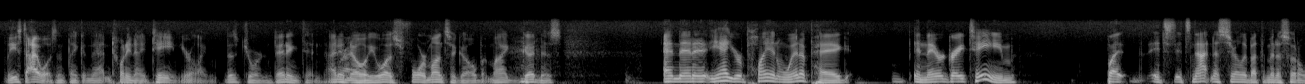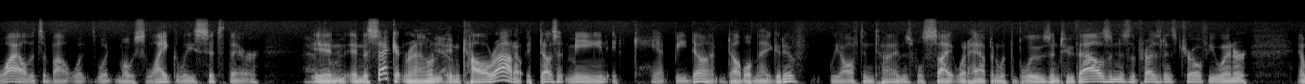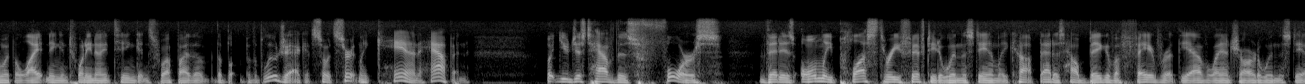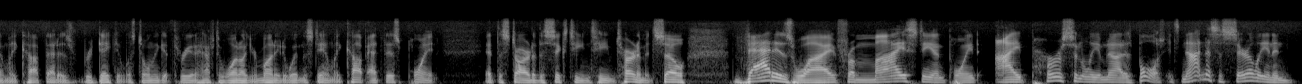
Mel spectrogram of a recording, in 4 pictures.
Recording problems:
high frequencies cut off; noticeable; nothing above 8 kHz
hiss; faint; throughout; 25 dB below the speech

